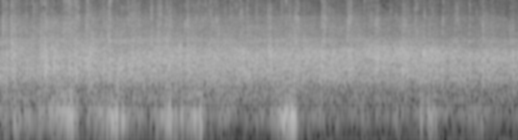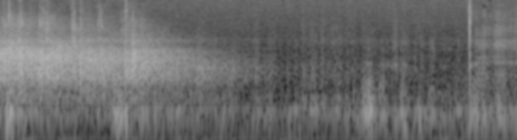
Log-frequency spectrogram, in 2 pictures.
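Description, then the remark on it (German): Audience applause for a man coming up to the front to speak: a dense, steady wash of many hands clapping for about six seconds, then fading quickly into near silence with a few faint stray claps and clicks. “Und das hat den Beifall verdient, weil das ist mutig, hier hochzukommen.”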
